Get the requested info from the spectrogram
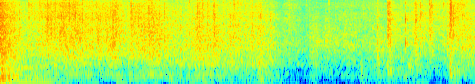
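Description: Gift-wrapping paper being crumpled and rustled after a sharp knock at the start, the rustling dying away after about a second and a half.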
